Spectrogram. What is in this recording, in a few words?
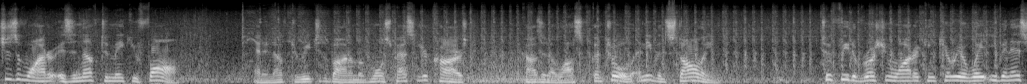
ENGLISH FLOOD PSA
